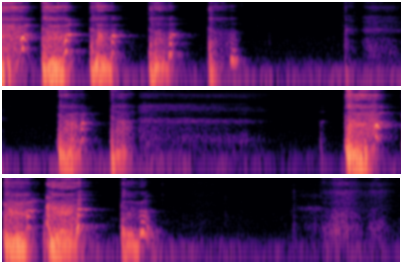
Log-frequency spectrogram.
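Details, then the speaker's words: Adult female deliberately imitating a barking cough with mouth closed: short muffled harsh bursts; simulated, not real illness. "hard oh my go it's hard to keep my mouth closed when the coughs are so hard"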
